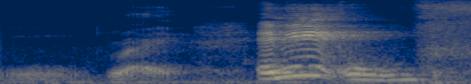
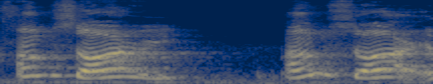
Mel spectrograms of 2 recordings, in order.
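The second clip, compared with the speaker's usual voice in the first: high-pitched imitation of him apologising; mock pleading apology; 5 semitones higher than usual. Boyfriend trying to take back his insults, mock apology.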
